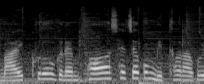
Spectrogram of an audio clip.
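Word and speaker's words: μg/m³: 미세먼지의 단위는 마이크로그램 퍼 세제곱미터라고 읽습니다.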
